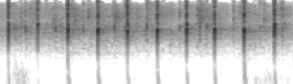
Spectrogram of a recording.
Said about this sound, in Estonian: Anname Issandale aplausi.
